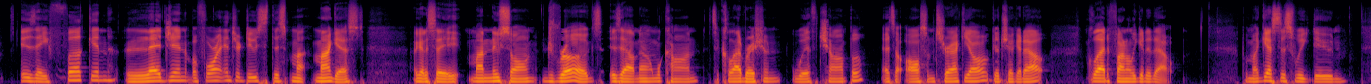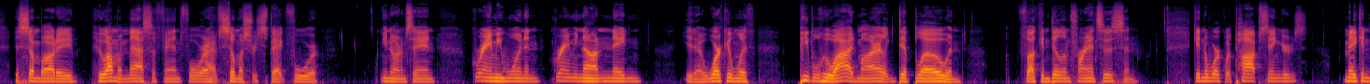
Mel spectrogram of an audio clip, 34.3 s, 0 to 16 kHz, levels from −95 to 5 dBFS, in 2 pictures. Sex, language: male, English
